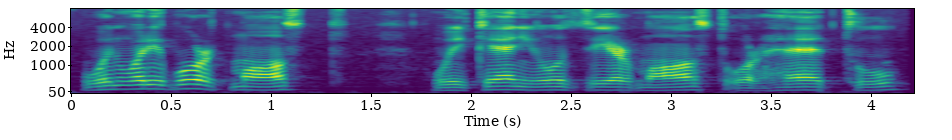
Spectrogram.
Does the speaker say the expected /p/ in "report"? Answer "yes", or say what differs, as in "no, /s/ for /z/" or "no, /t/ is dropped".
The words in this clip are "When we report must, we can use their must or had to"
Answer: no, /b/ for /p/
